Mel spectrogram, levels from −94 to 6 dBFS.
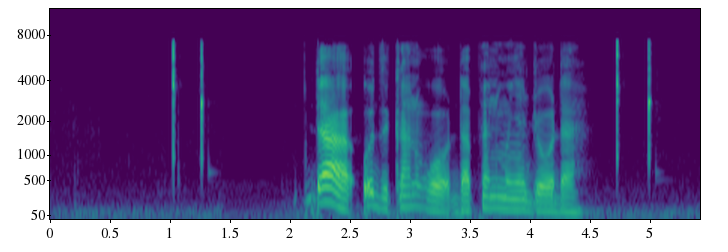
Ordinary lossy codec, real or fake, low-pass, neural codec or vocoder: none; real; 7.2 kHz; none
